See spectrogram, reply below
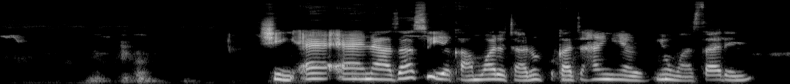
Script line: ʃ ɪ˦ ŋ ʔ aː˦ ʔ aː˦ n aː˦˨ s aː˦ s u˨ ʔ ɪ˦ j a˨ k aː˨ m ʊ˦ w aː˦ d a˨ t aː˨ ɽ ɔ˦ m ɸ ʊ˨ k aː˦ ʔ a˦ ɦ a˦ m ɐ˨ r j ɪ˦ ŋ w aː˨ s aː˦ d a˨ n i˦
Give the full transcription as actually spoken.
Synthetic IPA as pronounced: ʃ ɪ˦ ŋ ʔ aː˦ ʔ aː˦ n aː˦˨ z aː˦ s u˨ ʔ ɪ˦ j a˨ k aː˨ m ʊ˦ w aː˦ d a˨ t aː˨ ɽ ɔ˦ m ɸ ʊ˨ k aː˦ t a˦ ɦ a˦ ɲ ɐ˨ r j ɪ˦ ŋ w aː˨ s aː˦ d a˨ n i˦

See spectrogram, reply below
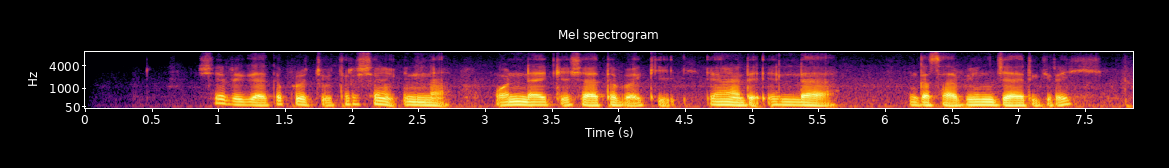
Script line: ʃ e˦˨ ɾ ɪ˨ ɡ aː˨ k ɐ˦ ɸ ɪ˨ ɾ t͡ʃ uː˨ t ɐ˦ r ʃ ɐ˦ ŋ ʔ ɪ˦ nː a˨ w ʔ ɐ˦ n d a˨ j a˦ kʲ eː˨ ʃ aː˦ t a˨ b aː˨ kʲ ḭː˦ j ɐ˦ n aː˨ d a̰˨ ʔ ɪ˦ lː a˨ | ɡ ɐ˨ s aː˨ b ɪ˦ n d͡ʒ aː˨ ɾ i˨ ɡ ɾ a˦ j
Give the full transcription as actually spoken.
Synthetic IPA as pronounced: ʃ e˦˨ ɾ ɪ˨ ɡ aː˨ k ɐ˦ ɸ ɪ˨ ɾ t͡ʃ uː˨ t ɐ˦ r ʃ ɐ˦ ŋ ʔ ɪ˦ nː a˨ w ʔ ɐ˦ n d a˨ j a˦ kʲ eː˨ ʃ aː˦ t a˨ b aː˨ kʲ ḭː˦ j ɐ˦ n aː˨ d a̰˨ ʔ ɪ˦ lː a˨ | ɡ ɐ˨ s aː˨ b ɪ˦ n d͡ʒ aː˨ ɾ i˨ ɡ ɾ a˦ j

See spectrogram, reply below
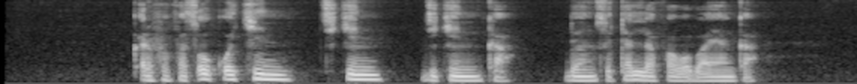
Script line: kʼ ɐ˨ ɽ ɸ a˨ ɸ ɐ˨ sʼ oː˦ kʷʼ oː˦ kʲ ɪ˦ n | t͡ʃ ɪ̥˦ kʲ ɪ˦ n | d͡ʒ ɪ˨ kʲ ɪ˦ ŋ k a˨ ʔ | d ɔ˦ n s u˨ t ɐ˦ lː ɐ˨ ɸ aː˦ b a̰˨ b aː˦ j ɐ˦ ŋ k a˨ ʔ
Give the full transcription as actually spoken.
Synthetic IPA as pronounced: kʼ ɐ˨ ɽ ɸ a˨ ɸ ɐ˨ sʼ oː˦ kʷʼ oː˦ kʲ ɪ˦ n | t͡ʃ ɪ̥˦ kʲ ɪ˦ n | d͡ʒ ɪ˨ kʲ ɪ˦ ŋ k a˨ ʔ | d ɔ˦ n s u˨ t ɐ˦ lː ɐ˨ ɸ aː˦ w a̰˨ b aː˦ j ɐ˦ ŋ k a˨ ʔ

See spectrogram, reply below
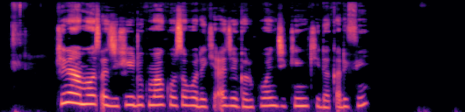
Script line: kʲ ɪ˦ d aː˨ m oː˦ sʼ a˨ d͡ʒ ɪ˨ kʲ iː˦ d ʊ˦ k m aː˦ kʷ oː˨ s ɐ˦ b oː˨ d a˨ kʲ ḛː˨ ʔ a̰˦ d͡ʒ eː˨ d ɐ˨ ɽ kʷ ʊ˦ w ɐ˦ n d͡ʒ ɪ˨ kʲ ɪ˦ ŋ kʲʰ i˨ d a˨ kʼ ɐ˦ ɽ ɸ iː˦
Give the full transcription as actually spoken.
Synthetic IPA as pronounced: kʲ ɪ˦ n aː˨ m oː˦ sʼ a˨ d͡ʒ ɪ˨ kʲ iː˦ d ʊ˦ k m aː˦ kʷ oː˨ s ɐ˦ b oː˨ d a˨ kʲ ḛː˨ ʔ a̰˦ d͡ʒ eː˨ ɡ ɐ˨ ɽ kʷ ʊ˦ w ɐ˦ n d͡ʒ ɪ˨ kʲ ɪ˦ ŋ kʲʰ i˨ d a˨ kʼ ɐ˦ ɽ ɸ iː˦

